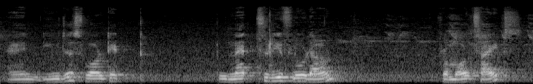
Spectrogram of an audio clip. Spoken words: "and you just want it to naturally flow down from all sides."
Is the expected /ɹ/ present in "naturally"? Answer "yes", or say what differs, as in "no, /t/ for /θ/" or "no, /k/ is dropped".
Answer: no, /ɹ/ is dropped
